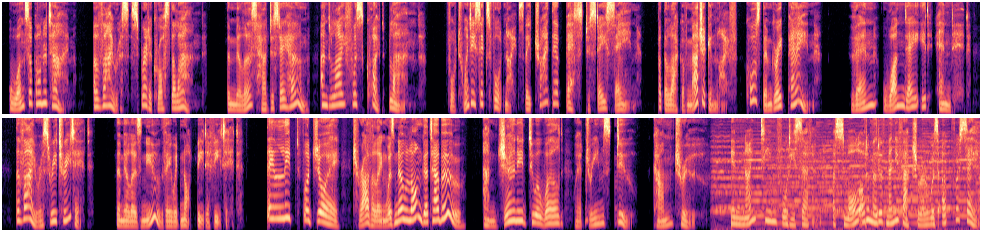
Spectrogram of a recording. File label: UK British Storyteller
